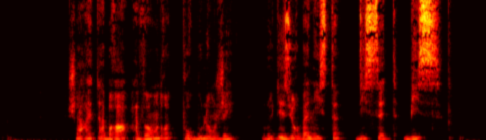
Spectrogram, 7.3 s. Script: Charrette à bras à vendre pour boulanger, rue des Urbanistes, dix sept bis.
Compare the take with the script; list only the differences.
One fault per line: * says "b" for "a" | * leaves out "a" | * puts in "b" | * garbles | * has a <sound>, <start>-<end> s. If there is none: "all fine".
all fine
